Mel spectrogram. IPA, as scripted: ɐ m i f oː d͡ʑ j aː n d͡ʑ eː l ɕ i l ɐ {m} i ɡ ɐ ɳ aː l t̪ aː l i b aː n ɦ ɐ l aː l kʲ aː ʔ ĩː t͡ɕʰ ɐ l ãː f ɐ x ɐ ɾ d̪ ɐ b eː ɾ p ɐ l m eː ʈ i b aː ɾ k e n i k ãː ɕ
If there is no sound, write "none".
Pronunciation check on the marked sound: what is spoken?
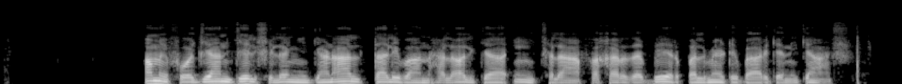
ŋ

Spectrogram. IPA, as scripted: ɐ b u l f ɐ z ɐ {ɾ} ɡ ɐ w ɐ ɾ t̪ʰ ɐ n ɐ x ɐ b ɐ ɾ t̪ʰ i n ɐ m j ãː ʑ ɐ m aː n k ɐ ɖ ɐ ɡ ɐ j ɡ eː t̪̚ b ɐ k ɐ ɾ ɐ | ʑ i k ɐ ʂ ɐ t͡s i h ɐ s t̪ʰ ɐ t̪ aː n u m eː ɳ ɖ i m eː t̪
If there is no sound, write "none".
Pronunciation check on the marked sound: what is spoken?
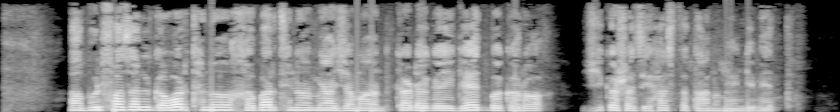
l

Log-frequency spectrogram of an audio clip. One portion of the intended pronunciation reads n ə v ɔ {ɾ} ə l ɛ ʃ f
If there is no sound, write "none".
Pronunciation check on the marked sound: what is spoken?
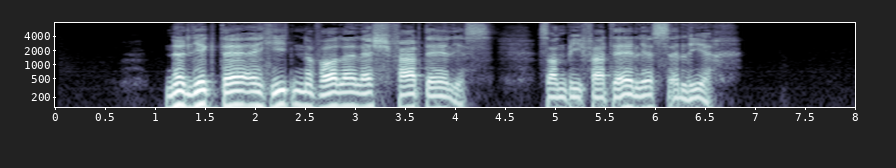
l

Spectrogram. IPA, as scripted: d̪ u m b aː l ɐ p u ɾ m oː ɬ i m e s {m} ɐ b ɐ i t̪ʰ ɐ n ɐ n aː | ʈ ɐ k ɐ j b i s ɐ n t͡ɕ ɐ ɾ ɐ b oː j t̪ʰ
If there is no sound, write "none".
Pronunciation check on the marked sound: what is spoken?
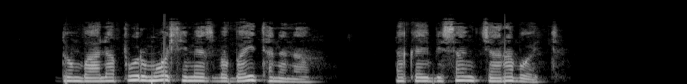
b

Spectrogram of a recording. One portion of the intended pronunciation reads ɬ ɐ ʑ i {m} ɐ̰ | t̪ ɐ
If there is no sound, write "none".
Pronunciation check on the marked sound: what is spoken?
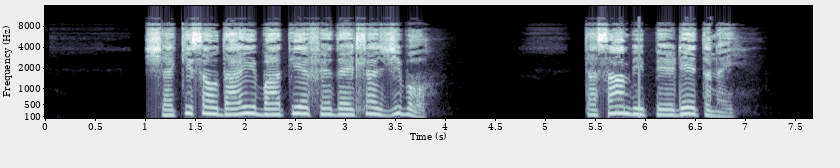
b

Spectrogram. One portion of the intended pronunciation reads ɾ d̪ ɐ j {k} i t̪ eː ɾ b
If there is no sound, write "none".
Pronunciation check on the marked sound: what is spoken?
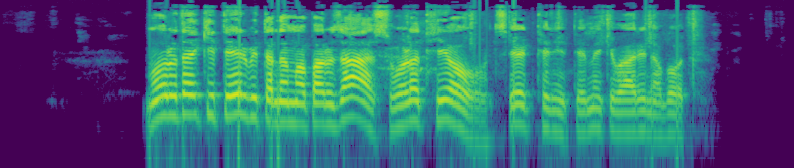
k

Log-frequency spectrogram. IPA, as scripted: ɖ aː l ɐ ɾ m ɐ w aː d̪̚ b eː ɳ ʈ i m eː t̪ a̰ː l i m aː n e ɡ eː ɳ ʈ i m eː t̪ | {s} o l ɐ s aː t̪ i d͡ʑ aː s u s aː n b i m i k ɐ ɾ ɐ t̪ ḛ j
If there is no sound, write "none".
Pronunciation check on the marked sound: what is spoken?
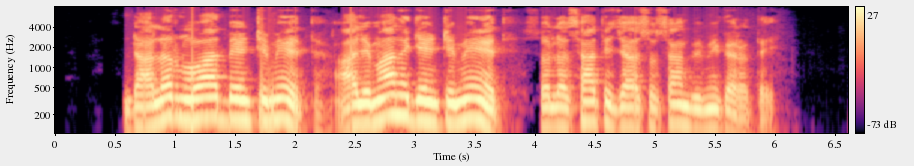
s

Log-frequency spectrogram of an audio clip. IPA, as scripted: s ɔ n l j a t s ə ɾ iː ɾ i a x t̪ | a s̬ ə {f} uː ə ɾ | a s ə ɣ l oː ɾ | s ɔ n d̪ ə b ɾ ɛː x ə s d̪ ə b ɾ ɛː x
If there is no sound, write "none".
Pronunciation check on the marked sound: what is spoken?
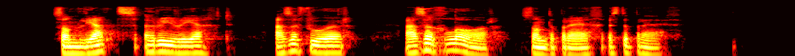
f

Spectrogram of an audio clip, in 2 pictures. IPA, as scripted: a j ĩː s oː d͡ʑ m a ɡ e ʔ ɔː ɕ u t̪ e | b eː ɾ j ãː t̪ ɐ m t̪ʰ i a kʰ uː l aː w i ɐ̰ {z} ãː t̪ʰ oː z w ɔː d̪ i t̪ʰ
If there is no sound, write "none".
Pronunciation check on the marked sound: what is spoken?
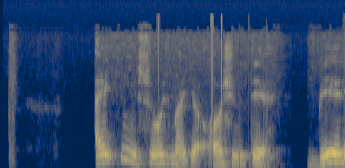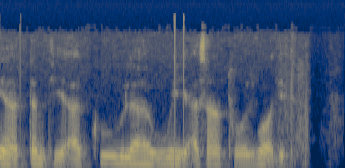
s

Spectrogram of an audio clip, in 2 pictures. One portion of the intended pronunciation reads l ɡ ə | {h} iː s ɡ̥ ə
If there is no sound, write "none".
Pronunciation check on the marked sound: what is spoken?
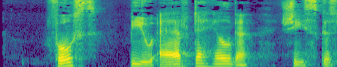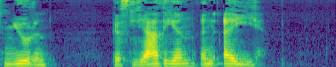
ʃ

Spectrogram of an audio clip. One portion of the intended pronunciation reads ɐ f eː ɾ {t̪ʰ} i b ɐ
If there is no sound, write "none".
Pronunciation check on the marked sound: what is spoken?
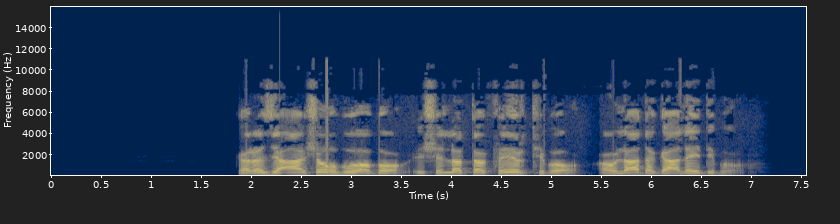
t̪ʰ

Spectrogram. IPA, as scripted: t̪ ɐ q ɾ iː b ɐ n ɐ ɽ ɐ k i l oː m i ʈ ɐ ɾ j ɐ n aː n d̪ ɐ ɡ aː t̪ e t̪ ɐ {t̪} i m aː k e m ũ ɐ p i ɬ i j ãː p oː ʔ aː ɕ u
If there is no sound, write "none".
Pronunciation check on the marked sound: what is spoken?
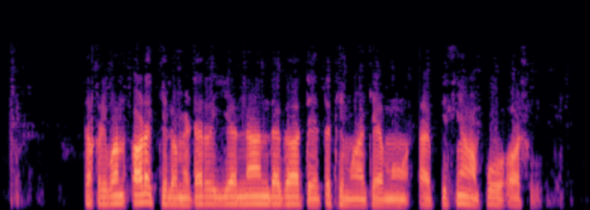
t̪ʰ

